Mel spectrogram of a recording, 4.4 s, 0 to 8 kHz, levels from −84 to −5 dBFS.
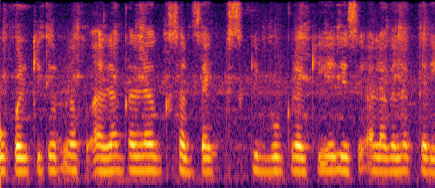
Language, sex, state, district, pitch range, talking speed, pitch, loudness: Hindi, female, Himachal Pradesh, Shimla, 180-185 Hz, 195 wpm, 180 Hz, -18 LUFS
